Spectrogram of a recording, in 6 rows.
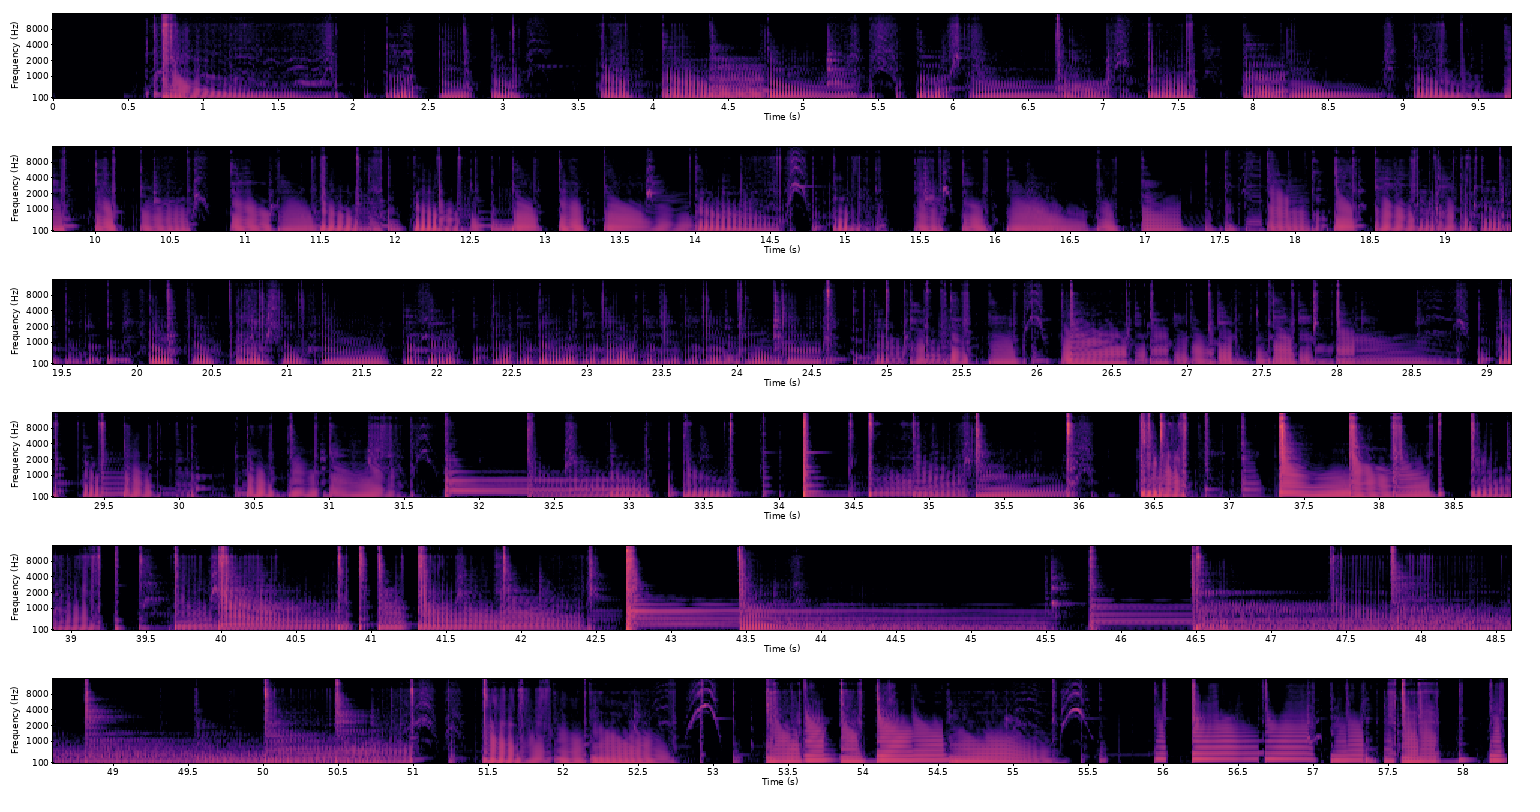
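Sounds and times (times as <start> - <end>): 
fretless bass guitar with piezo pickup: 0.6 - 58.2.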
